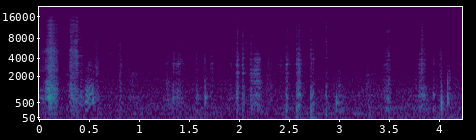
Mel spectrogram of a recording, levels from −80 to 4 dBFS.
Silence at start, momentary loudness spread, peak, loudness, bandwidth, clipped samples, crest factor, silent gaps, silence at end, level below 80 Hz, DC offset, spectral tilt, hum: 0 s; 13 LU; -26 dBFS; -52 LUFS; over 20 kHz; under 0.1%; 26 dB; none; 0 s; -70 dBFS; under 0.1%; -2.5 dB/octave; none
